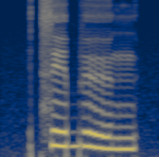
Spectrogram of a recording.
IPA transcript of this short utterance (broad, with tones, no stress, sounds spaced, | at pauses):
t͡s e˦ b ø˨ ŋ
